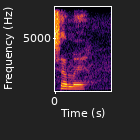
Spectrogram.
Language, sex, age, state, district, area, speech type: Hindi, female, 18-30, Uttar Pradesh, Ghazipur, rural, read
